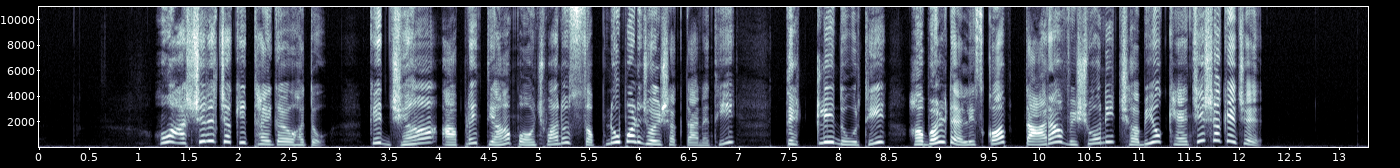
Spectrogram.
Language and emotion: Gujarati, surprised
